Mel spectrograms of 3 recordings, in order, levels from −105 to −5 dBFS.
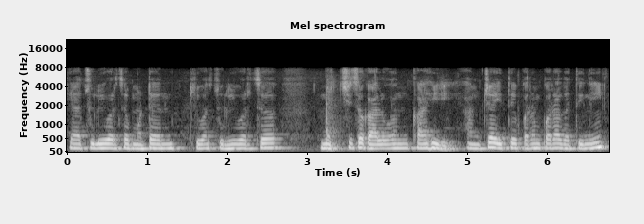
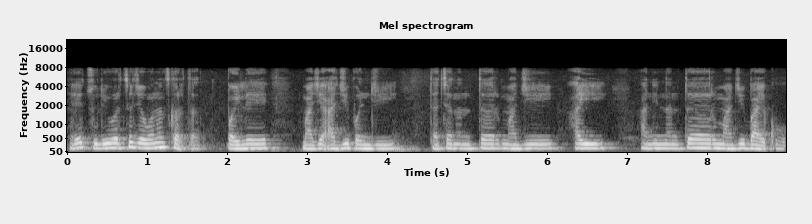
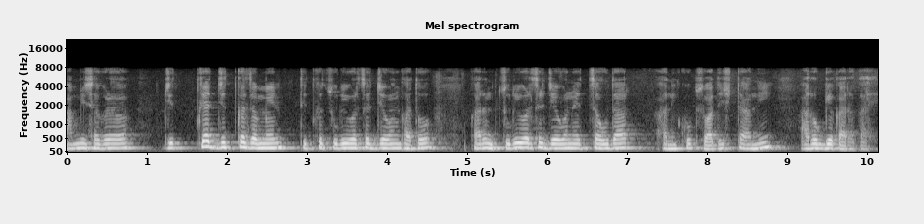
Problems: constant background noise, background conversations at intervals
